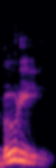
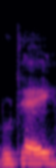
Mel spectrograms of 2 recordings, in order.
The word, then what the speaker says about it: Boutte: Well, and then also I think with Booty showing up, or Boutte, however you want to pronounce it, it's definitely taking a lot.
